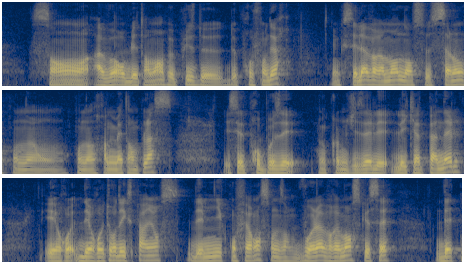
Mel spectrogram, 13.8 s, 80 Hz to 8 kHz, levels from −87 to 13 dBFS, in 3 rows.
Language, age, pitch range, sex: French, 20-39, 100-110 Hz, male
